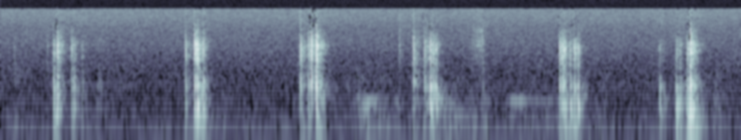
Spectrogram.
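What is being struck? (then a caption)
Varnished wooden tabletop. Long natural nail tips tap on a solid varnished wooden tabletop, making twelve short, sharp clicks that fall mostly in quick pairs with pauses between them. Each tap is dry and bright with almost no ring, over a quiet background with a faint low steady tone between some taps.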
